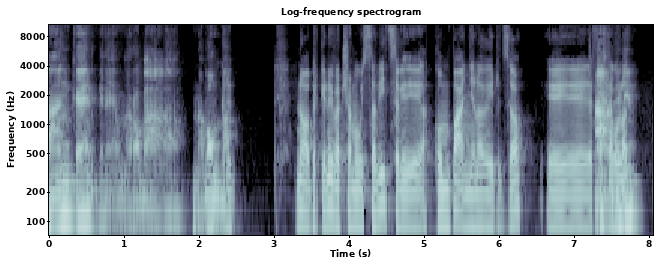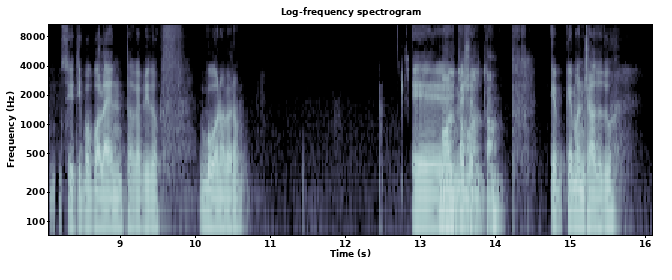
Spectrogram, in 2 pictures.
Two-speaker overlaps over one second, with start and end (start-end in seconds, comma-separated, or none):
none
